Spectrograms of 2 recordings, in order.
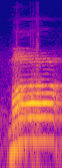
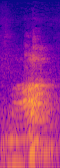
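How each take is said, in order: First: The pitch stays high and level throughout. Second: The pitch dips down and then rises. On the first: "크게 높은 높은 음에서 끝까지 높게 끝나는 게 일성 마입니다" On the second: "처음에 시작했다가 내렸다가 올리는 겁니다"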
